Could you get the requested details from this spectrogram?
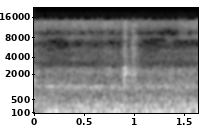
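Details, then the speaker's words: Furnace ECM blower motor just reinstalled (bent bracket straightened) gives a smooth, steady hum and even airflow rush, no rubbing, ticking or wobble; should run about 90 seconds, then heat; normal blower operation. "Alright guys, as you can hear, the blower's running like it's supposed to. It should run for like 90 seconds. Then we should have some heat."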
